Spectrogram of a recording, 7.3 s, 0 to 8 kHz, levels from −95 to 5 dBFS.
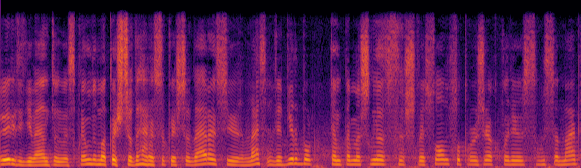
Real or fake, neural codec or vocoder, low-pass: fake; codec, 16 kHz, 1 kbps, FunCodec, trained on Chinese and English, 50 frames a second; 7.2 kHz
